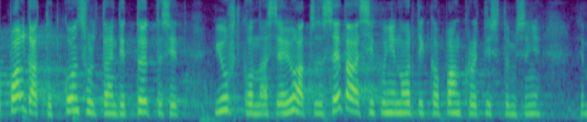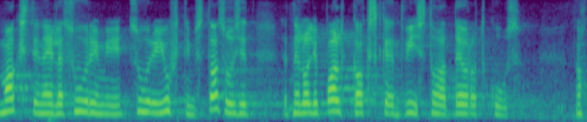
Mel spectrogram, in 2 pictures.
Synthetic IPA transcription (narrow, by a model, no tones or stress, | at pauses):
pɑlɡ̥ɑt̪ːˑud̪̥ko̞nsult̪ˑɑnʲd̪̥ʲid̪̥̚t̪ːø̞ːt̪ːˑɑsʲid̪̥ | juht̪ko̞nːɑsjɑjuhɑt̪ːˑu̥se̞sːe̞d̪̥ɑsikunʲino̞rd̪̥ikːˑɑpɑŋkˑro̞t̪ʲːˑist̪umiseni | mɑkst̪ine̞jle̞suːɾimisuːɾijuht̪ʲimist̪ɑsusid̪̥et̪nejlo̞lʲipɑlkːɑkskyend̪viːst̪uɦɑt̪ːˑe̞wɾo̞t̪kuːs | no̞h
